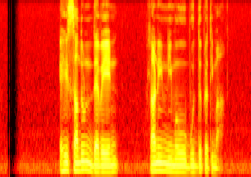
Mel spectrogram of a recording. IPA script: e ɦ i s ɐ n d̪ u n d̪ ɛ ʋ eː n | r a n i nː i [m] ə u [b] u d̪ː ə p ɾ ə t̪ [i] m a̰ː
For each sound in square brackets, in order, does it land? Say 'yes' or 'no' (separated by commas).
yes, yes, yes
